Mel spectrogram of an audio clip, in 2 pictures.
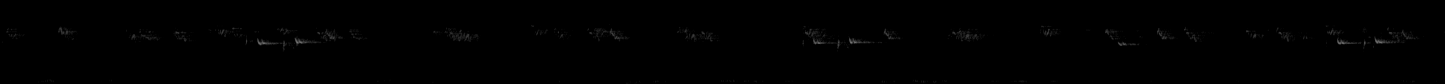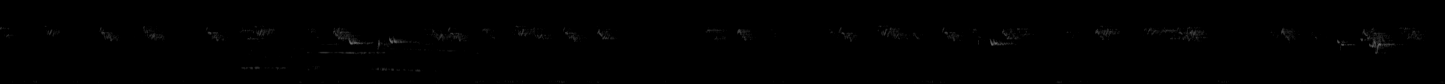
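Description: Faint birdsong: rapid, high chirps several a second throughout, with a lower, falling call about two thirds of the way in, over a faint low hum.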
